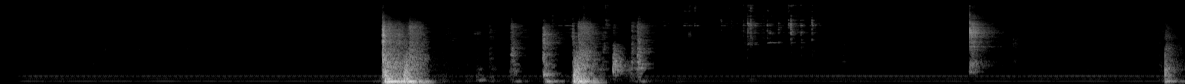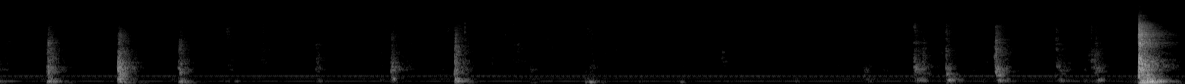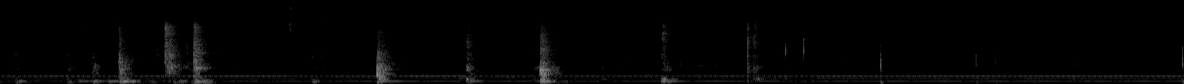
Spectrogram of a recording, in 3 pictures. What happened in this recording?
I opened the door,walked in ,jingle key chain briefly while walking,pressed the light switch,close the door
